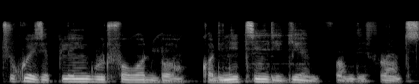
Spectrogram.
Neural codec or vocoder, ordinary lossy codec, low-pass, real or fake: none; none; none; real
